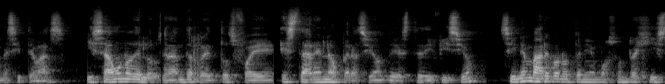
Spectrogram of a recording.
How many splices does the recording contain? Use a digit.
4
